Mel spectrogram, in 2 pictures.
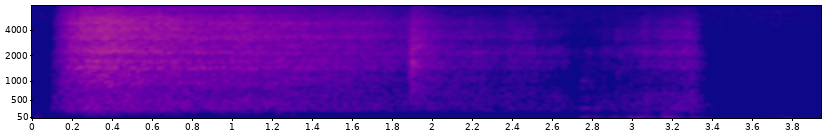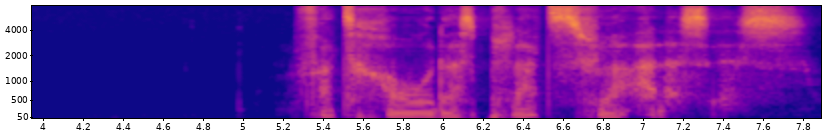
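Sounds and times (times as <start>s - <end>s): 
long inhale during a guided meditation: 0.0s - 3.4s
speech: 5.7s - 7.8s.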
